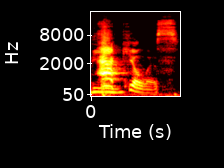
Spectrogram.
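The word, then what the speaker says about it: Aculos: Because it sounds like Oculus, but it's the Aculus.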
